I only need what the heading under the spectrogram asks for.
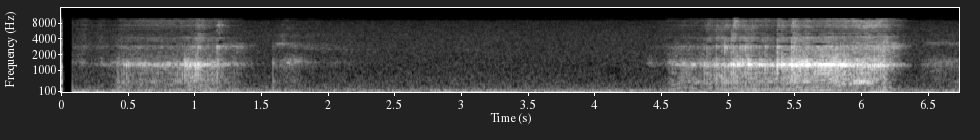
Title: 🐽 Snoring Sleep Sound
